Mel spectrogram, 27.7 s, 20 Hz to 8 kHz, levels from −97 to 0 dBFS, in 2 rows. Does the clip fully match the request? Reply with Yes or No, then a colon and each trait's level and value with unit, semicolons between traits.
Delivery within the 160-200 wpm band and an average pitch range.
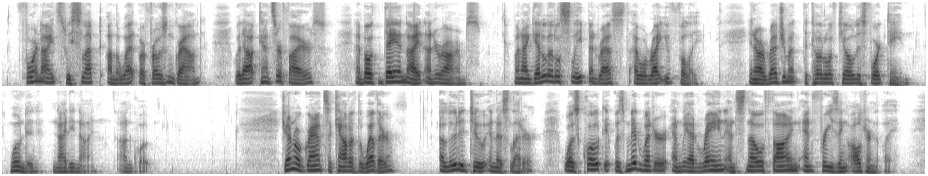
No: average, 150 wpm; average, 3.3 semitones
